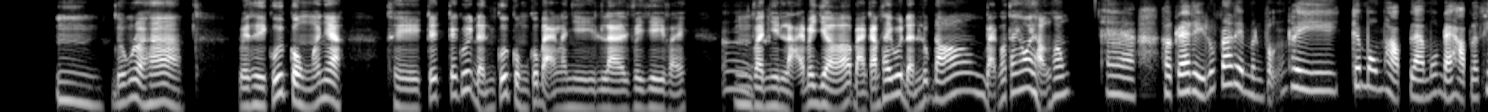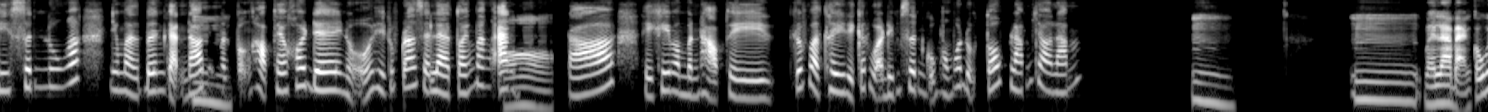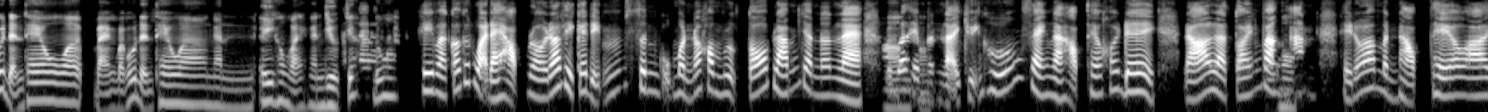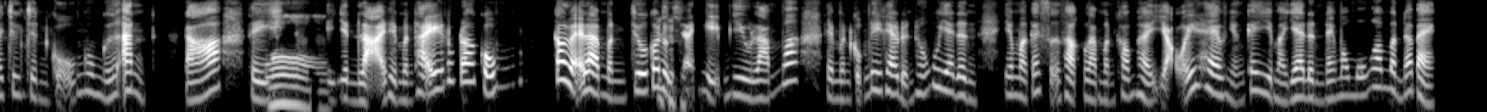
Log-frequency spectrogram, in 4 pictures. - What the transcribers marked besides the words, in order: tapping; other background noise; laugh
- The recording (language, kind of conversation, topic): Vietnamese, podcast, Gia đình ảnh hưởng đến những quyết định quan trọng trong cuộc đời bạn như thế nào?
